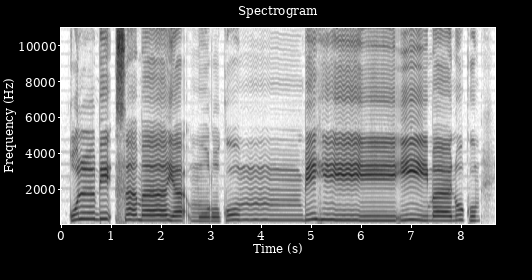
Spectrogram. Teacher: Bihi terdapat hukum bacaan mad jaiz munfasil yang panjangnya sampai 5 harokat atau 5 ketukan.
